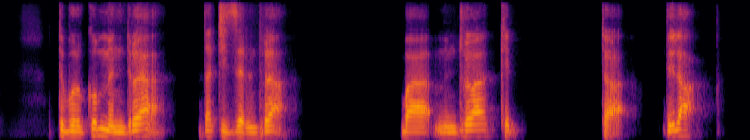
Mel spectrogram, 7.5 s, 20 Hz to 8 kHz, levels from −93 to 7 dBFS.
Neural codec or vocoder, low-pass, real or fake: codec, 16 kHz in and 24 kHz out, 0.9 kbps, LongCat-Audio-Codec, fine tuned four codebook decoder; 7.2 kHz; fake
